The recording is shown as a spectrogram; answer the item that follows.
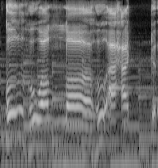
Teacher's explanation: huruf da di akhir ayat tersebut disukunkan dan dibaca memantul dengan berat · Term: qolqolah kubro, qalqalah kubra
